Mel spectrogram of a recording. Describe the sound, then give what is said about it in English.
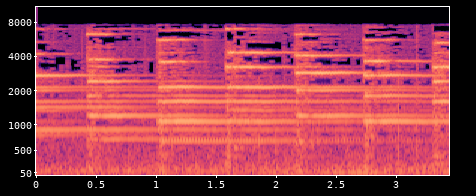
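Bells ring in a steady rhythm, about six clear strikes roughly half a second apart, each bright metallic tone sustaining and overlapping the next. No voices are heard. “Them bells will drive you crazy, you know.”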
